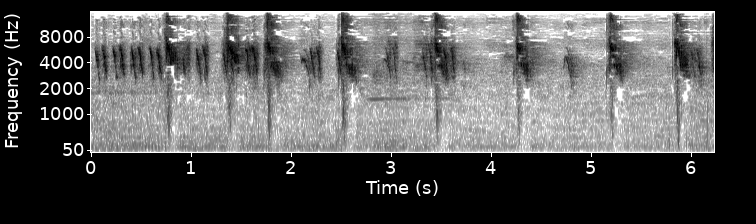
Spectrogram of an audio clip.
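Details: Lure call of a weaver for trapping birds: rapid, high, scratchy chatter at the start, then loud bright chirps every half second to second over steady background hiss and clicks.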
